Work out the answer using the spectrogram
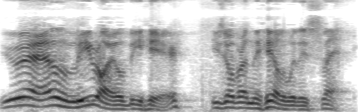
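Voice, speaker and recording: A man's voice: medium pitch, sing-song, normal speed, fairly bright tone. A man playing a genial, blustery middle-aged uncle in 1950s radio comedy, with a hesitant, theatrical way of talking. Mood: genial, bustling.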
